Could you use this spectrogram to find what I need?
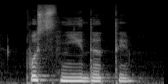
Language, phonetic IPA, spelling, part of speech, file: Ukrainian, [posʲˈnʲidɐte], поснідати, verb, Uk-поснідати.ogg
- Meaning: to have breakfast, to breakfast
